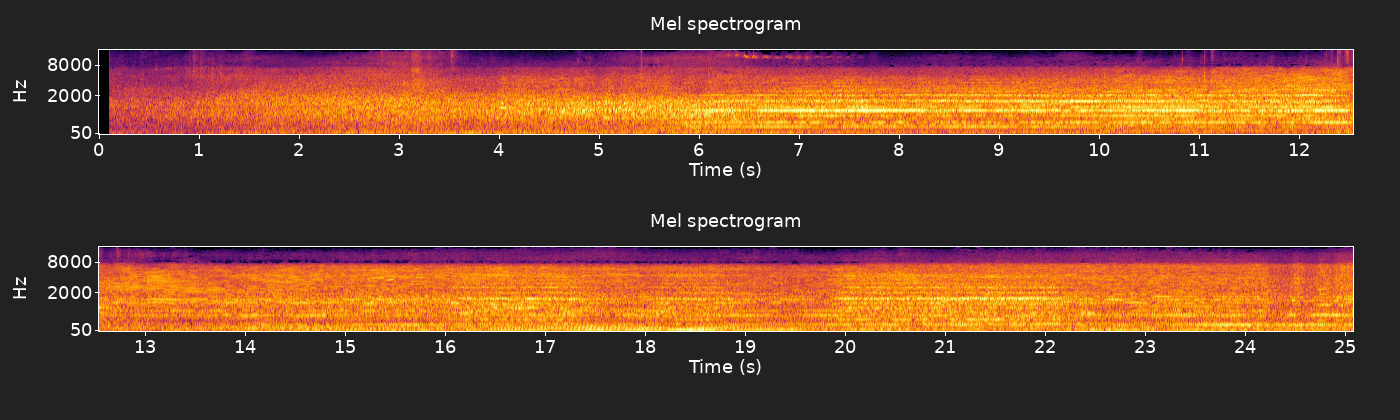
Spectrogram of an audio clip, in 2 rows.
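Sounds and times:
truck engine and road noise: 0:00.1 - 0:25.0
air horns chord: 0:05.8 - 0:25.0.

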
